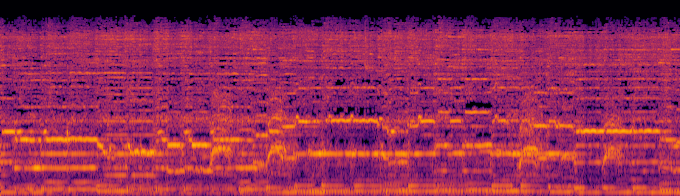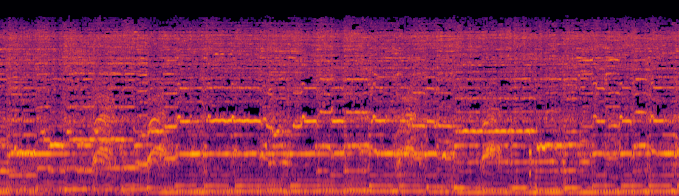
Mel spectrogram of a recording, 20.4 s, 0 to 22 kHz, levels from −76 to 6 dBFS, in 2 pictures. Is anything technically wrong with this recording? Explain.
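Yes. Compressed frames were skipped twice, at about 0.99 s and again from 18.10 to 18.18 s. Whole frames of the encoded stream were never played, either missing from the file or rejected by the decoder as damaged, so the audio jumps ahead by roughly a twentieth of a second each time. At each join a short stretch of the sound is cut out.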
